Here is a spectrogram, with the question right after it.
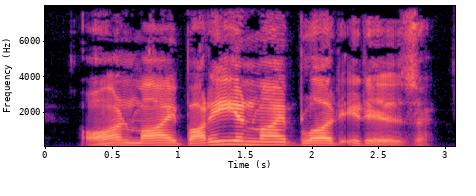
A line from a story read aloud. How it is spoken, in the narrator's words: returned the Khatkin grimly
